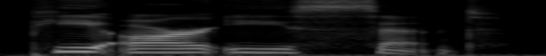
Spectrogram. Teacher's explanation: As a noun, a gift, the stress is on the first syllable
